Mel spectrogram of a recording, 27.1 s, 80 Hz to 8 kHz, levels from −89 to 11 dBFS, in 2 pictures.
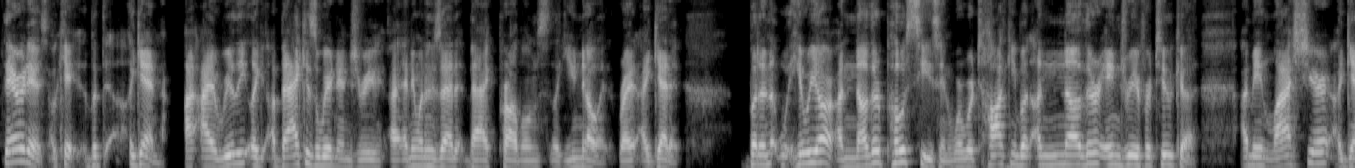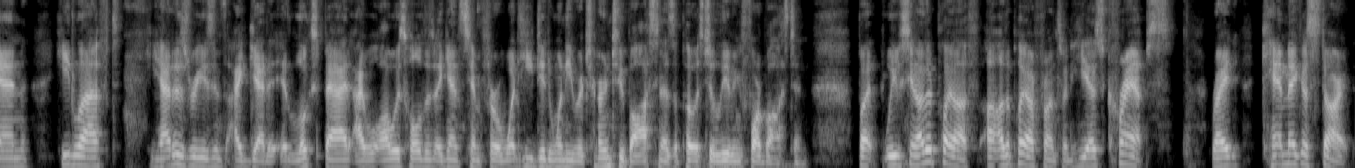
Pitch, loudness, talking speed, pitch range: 140 Hz, -19 LUFS, 225 wpm, 125-160 Hz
